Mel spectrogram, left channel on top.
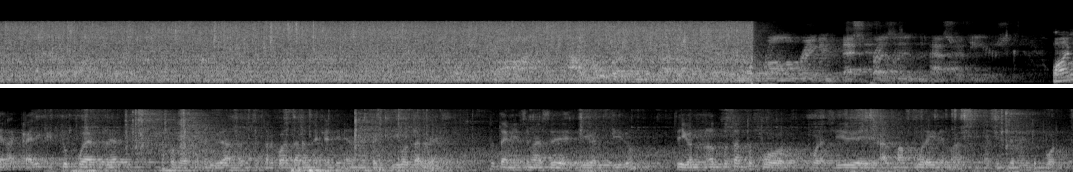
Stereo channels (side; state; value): both; different; correlation 0.00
